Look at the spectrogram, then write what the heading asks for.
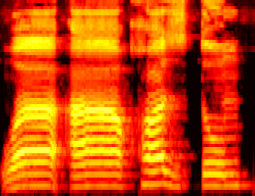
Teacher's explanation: ওয়া আখাজ, এখানে খাজ হবে না, খ জবার খ, আকার উচ্চারণ হবে না, খা হবে না, কেন? খ মোটা অক্ষর।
